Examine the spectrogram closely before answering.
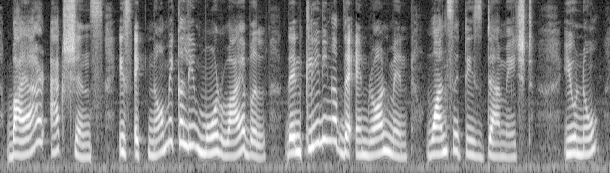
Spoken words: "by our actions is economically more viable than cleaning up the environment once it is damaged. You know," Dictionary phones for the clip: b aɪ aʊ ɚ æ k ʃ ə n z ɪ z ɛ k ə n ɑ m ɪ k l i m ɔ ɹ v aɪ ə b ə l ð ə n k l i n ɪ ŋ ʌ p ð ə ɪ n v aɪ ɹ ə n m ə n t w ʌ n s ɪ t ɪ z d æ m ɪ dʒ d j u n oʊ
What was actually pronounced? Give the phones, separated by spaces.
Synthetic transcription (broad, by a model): b aɪ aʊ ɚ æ k ʃ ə n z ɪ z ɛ k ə n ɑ m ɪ k l i m ɔ ɹ v aɪ ə b ə l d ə n k l i n ɪ ŋ ʌ p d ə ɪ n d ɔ ə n m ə n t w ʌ n s ɪ t ɪ z d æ m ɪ dʒ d j u n oʊ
